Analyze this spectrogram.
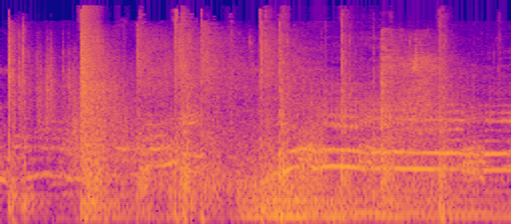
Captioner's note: screaming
